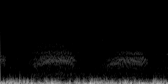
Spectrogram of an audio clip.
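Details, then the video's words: Cape crow giving two drawn-out, nasal caws about half a second apart, partly masked by a heavy low rumble of wind; one of a family of four living on open plains, foraging by probing the soil, 24 December. "ah there you can hear the crow calling"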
